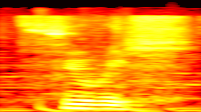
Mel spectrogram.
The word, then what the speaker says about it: Feurich: Okay, so now we know how to pronounce FEURICH.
